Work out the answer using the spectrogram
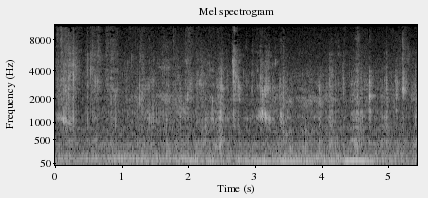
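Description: Two people biting into and chewing crispy fried chicken, with many small irregular crunches of the breading, over a low steady hum.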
